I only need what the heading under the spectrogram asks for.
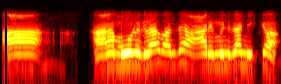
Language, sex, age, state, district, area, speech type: Tamil, male, 45-60, Tamil Nadu, Kallakurichi, rural, conversation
